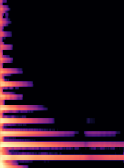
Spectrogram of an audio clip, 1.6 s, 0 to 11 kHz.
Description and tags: A 1-shot sample taken of a Yamaha Eterna classical acoustic guitar, recorded with a CAD E100 microphone.
Notes for samples in this pack:
Included are both finger-plucked note performances, and fingered fret noise effects. The note performances are from various fret positions across the playing range of the instrument. Each position has 5 velocity layers per note.
Naming conventions for note samples is as follows:
GtrClass-[fret position]f,[string number]s([MIDI note number])~v[velocity number 1-5]
Fret positions with the designation [N#] indicate "negative fret", which are samples of the low E string detuned down in relation to their open standard-tuned (unfretted) note.
The note performance samples contain a crossfade-looped region at the end of each file. Just enable looping, set the sample player's sustain parameter to 0% and use the decay and/or release parameter to fade the
sample out as needed.
Loop regions are as follows:
[200,000-249,999]:
GtrClass-N5f,6s(35)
